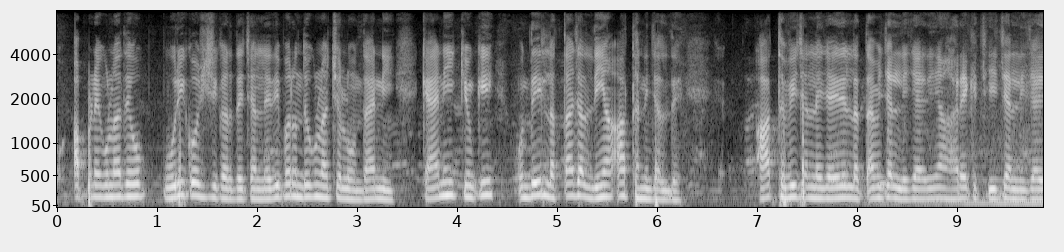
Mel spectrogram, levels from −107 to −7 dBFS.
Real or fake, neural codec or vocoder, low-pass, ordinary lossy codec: real; none; none; none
